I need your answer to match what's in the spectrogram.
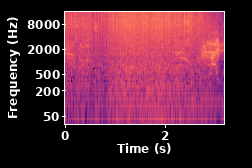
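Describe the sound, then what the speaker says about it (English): Sustained bursts of assault rifle fire in a Company of Heroes 2 battle, dense rattling gunfire running continuously under other game noise, with a brief chirp near the end. "Partisans focused down by the assault rifle fire."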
